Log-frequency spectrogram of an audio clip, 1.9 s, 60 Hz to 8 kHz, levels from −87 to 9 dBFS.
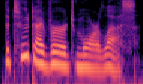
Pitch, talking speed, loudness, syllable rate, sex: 185 Hz, 190 wpm, -17 LUFS, 4.4 syllables/s, female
